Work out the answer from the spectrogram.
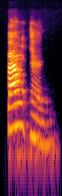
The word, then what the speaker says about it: fountain: fountain fountain yes yeah so that t-a-i-n it's just like completely gone and it's replaced with an n fountain mountain fountain or but um above i kind of wrote like a guidance with the silent t astrik what that means is that you kind of would say that's fountain fountain county you can replace that with the n sound or to help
